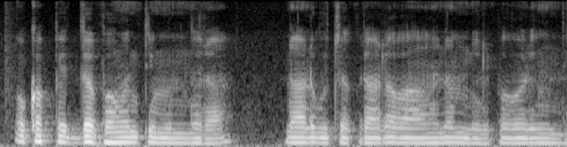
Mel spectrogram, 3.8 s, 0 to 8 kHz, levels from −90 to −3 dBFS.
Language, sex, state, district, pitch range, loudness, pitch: Telugu, male, Telangana, Adilabad, 95-105 Hz, -18 LUFS, 100 Hz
